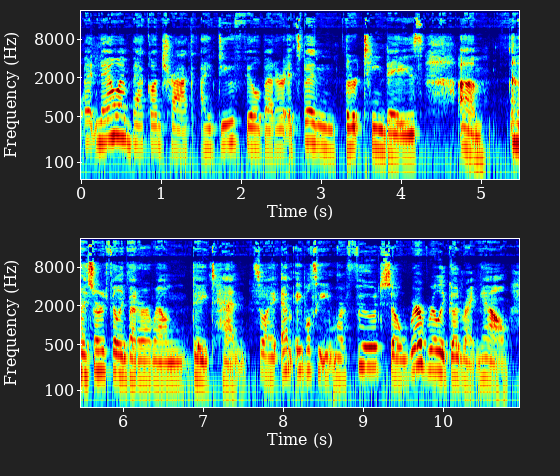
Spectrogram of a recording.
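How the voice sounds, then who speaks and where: A woman's voice: on the low side, slight background noise. Congested woman chatting to viewers. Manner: chatty, talks straight to her viewers. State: congested, coughing from a cold. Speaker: vlogger. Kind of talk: casual weight loss update.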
